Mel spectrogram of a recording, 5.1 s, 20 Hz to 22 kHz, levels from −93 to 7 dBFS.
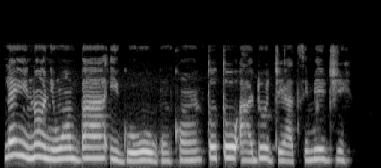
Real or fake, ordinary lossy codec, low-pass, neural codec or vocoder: real; none; 7.2 kHz; none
